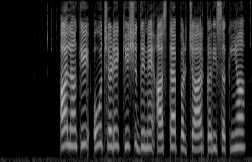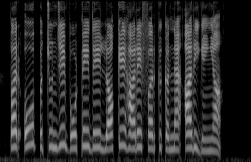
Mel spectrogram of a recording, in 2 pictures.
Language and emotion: Dogri, neutral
